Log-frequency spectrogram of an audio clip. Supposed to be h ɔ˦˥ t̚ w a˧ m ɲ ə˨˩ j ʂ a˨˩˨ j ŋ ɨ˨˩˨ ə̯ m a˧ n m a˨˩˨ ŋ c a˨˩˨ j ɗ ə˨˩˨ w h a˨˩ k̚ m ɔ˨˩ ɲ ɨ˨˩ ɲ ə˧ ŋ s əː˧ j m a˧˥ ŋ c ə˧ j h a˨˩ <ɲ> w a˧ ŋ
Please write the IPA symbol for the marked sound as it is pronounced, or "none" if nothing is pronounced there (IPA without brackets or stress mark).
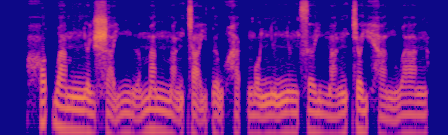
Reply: n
